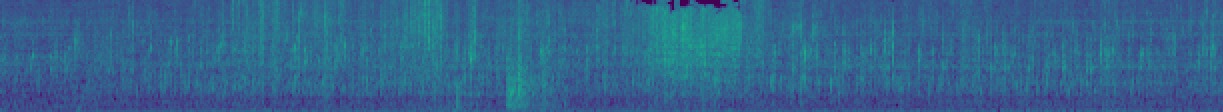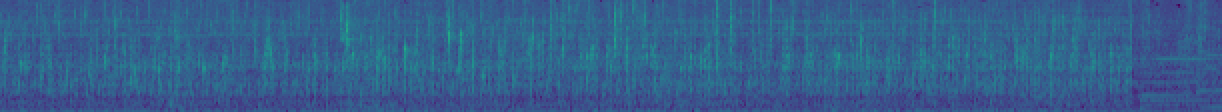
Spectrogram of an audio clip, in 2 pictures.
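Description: A pan of stew bubbling on the hob, with crackling over a steady low hum, and a single knock about four seconds in.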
